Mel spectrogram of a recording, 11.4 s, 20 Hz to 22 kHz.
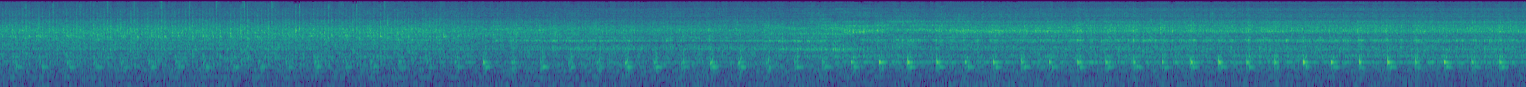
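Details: Chevy LS V8 at idle: sharp, regular knock about two to three a second, traced to cylinder 5 after removing the water pump; piston slap confirmed with head off, piston loose in bore, cam and lifters good.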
